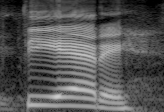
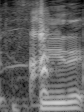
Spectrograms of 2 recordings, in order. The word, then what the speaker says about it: Fieri: Fieri. Oh, no. Okay. Fieri. How do you say it? I want to hear the whole room. Fieri.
